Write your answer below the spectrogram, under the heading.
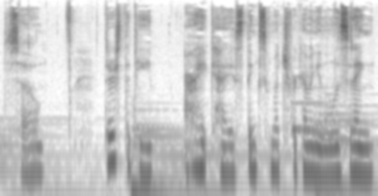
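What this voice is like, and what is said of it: Quiet, low speaking voice. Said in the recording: “I sound really quiet ... I'm talking in a low voice.”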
